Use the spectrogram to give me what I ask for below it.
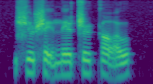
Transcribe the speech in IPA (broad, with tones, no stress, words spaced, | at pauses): ɕy˧˥ʂḛ˨˩ɪ̯n̪e˧˥ɪ̯ ʈ͡ʂɻ̩˧˥kɑ̰˨˩˦ʊ̯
